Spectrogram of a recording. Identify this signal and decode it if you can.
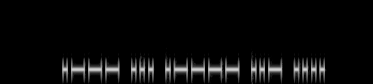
Morse code, heard as a keyed tone, about 27 wpm, 700 Hz. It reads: JS1UH
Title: Five Challenging Letter-Number Combinations 28wpm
